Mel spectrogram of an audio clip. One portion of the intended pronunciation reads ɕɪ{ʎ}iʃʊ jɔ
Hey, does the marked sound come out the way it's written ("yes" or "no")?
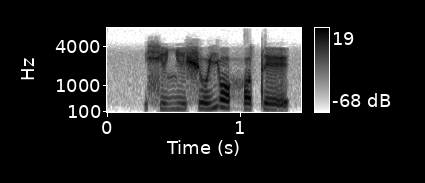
yes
